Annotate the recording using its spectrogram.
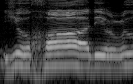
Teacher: আমরা অনেকে খটাকে খা বলি, তো এই ভুলটা করবেন না, খ বলতে হবে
